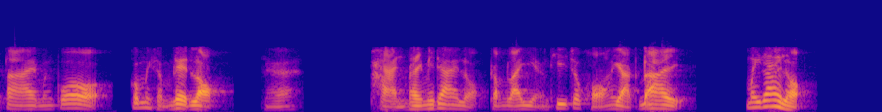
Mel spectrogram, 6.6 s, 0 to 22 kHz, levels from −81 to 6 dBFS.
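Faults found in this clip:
No faults found in the speech audio. G.726 ADPCM path at 32 kbit/s working normally: audible band limited to 200 Hz to 3.5 kHz, with light coding damage consistent with that rate.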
